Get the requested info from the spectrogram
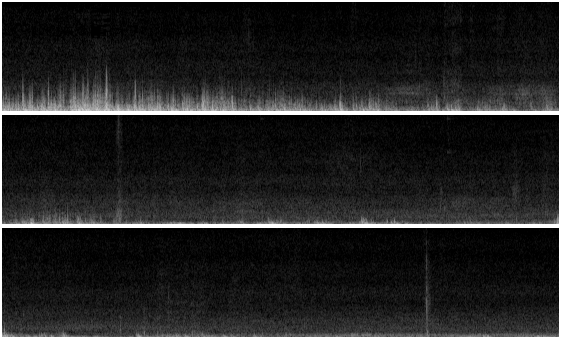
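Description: Wind buffeting the microphone, a rough low rumble that is loudest in the first two seconds and then dies down to weaker gusts, with scattered soft knocks.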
